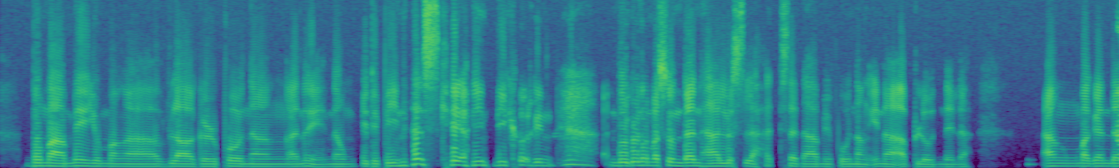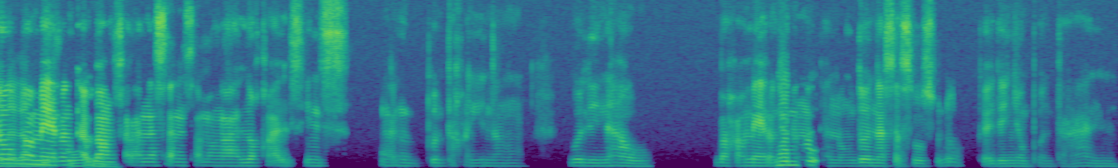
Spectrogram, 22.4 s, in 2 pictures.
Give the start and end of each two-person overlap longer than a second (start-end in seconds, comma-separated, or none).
11.1-12.4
